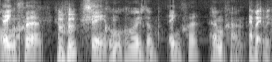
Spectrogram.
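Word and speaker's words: Engsö: es el castillo de Enso. No sé si lo... Enjö. Sí. ¿Cómo es, Tom? Enjö. Lo pronuncia de una manera distinta.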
